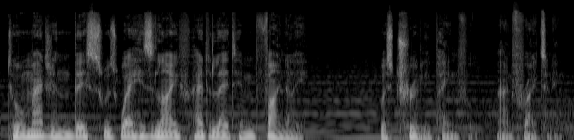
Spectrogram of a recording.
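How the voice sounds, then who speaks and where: A man's voice: mid-range voice, normal speed, mellow, faint music behind. A man narrating a scripted audio drama in a grave, theatrical storytelling manner.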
